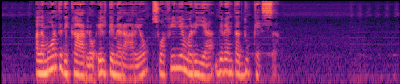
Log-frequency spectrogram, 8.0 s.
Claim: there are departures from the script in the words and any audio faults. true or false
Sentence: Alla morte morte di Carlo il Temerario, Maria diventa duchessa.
true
